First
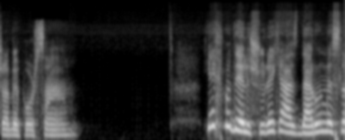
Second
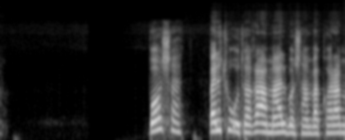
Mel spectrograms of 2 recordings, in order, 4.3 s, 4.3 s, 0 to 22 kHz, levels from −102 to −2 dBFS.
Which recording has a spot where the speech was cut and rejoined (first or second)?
second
